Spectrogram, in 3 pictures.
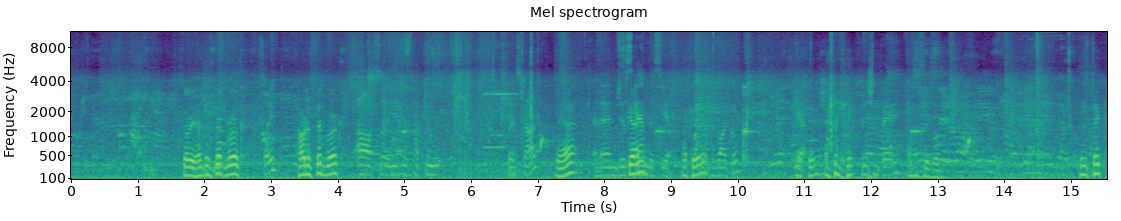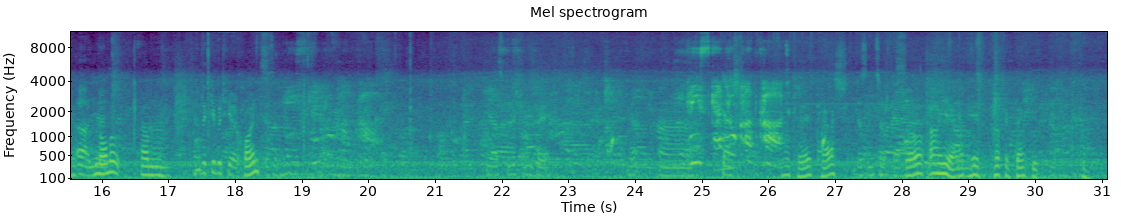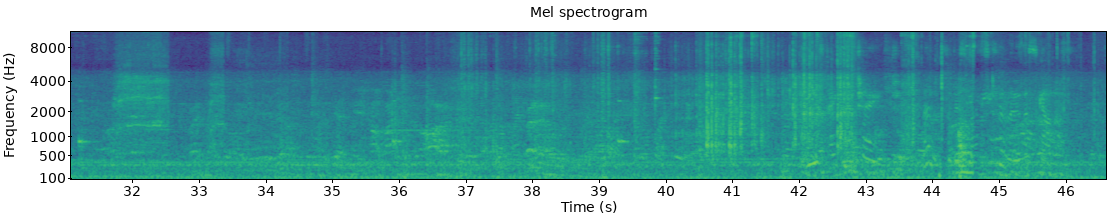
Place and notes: Magdalen Str., Oxford - supermarket, closing time
supermarket, near closing time, clean up, had to ask how the self service cash point works
(Sony D50, OKM2)
Oxford, Oxfordshire, UK, March 2014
